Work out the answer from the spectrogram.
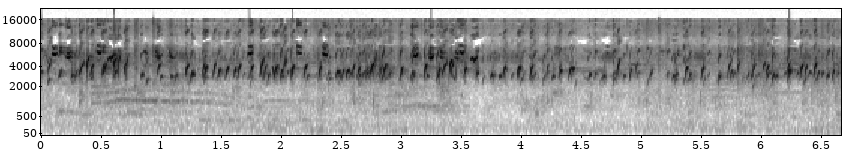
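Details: European goldfinch, its song offered to motivate captive goldfinches. Loud bursts of bright, rapid twittering, with a sharp, tinkling flourish at the start, continue steadily, and a brief soft whistle sounds early on.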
